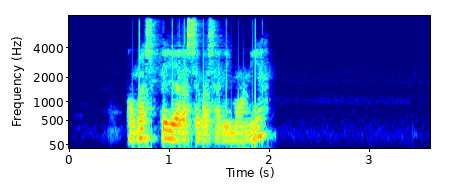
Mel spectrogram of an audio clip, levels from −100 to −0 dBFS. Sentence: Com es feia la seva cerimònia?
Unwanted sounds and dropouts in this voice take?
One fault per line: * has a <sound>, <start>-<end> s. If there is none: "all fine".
all fine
